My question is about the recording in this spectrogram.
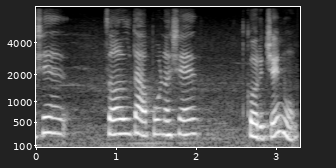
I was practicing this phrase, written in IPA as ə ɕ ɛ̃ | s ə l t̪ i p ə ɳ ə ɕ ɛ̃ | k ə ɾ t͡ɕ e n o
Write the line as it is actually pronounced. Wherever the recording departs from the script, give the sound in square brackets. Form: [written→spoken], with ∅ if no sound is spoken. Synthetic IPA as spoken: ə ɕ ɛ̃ | [s→t͡s] ə l t̪ [i→a] p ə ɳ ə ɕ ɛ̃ | k ə ɾ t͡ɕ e n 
